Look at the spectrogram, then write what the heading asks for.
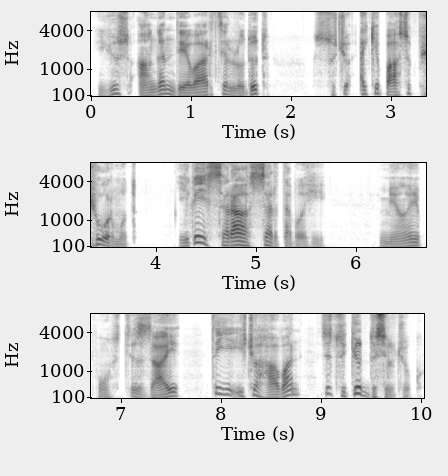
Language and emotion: Kashmiri, angry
